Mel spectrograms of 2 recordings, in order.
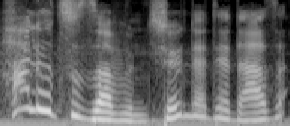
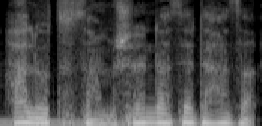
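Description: First: It is said very loudly, almost shouted. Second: It is said at a quieter, normal volume.

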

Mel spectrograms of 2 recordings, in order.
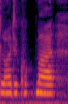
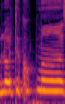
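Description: First: It sounds shocked and dismayed. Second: It sounds excited and sensation-seeking. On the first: The speaker is genuinely alarmed by what is happening. The speaker calls it right. "in dem Moment, oh krass" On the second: The speaker wants attention for the spectacle. The speaker calls it wrong. "oh mein Gott, sensationsgeil"

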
